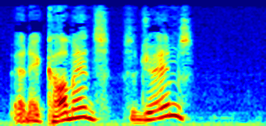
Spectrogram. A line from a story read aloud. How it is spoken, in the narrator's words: a reluctant grunt at the other end of the telephone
